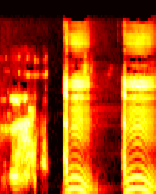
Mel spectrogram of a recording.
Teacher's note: kebetulan mim juga makhrajnya di kedua bibir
